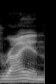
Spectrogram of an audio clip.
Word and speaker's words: Rayyan: My brother's name is Ryan, spelled Rayyan. So I'm all with the pronunciation.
